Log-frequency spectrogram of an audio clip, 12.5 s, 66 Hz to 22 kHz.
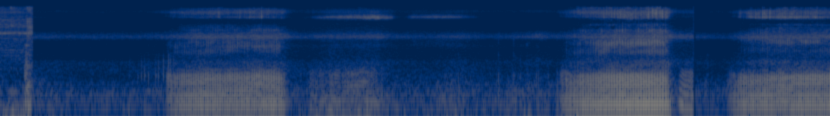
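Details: Sleeping bulldogs at a Dubai dog home in October 2015 during a snoring competition: long rasping snores lasting one to two seconds each, separated by quieter breathing gaps, with a faint steady high hum in the background.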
